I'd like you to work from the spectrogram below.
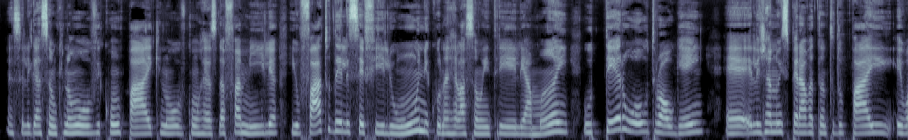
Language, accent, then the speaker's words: Portuguese; Minas Gerais, Brazil; moved away as an adult; now in São Paulo, Brazil; Mudei de Minas para São Paulo para fazer faculdade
